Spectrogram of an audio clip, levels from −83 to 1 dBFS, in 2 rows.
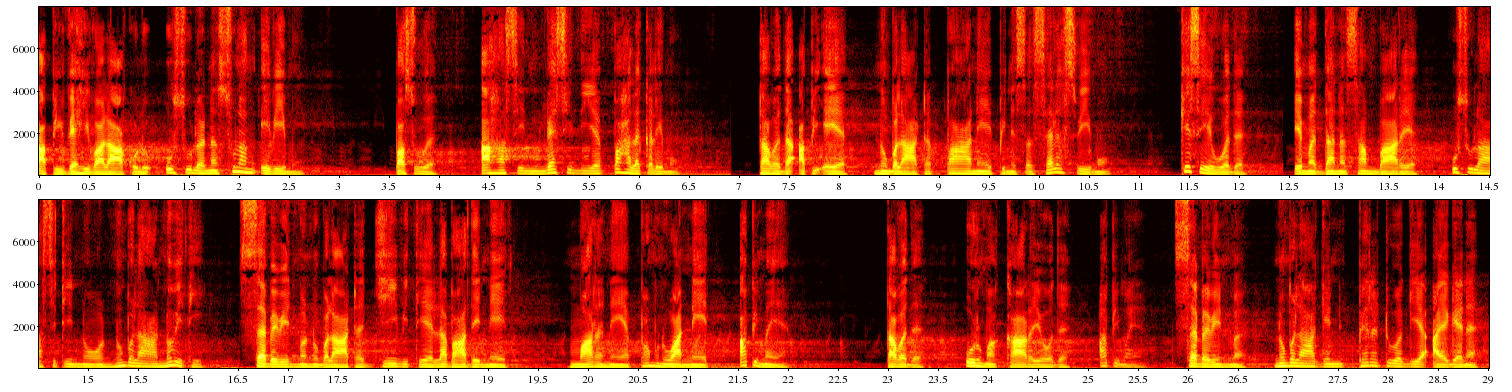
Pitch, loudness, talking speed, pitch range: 105 Hz, -20 LUFS, 85 wpm, 95-120 Hz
